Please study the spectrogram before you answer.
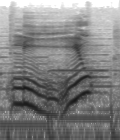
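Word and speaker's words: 柳: E a última palavra é o ideograma da árvore salgueiro chorão e ele tem a pronúncia de liu.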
